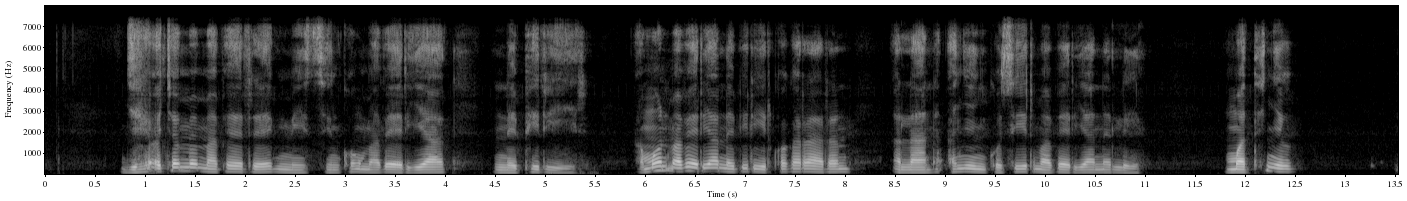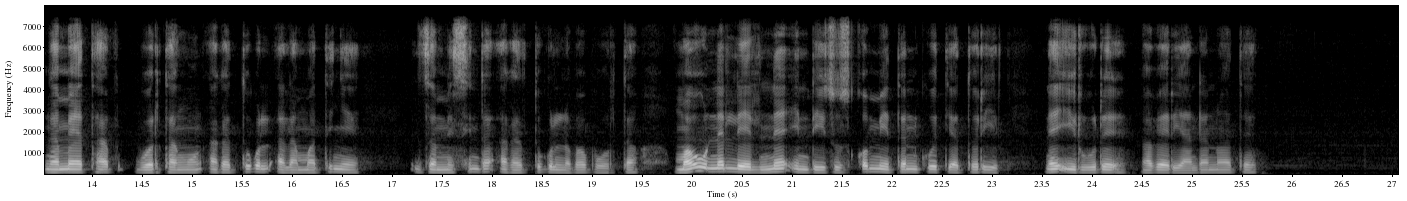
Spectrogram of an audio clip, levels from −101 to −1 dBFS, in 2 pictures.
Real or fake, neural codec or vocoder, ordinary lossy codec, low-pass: real; none; none; 7.2 kHz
